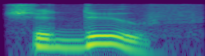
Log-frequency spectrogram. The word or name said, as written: shadoof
